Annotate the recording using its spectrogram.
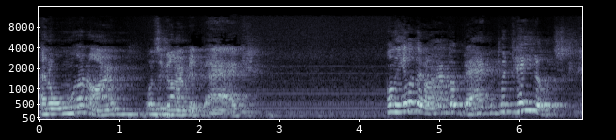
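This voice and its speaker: A man with an American accent talks at a very slow pace in a high pitch, his voice making very wide pitch swings over noticeable background noise. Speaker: storyteller. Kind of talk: live storytelling performance. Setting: theater stage.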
